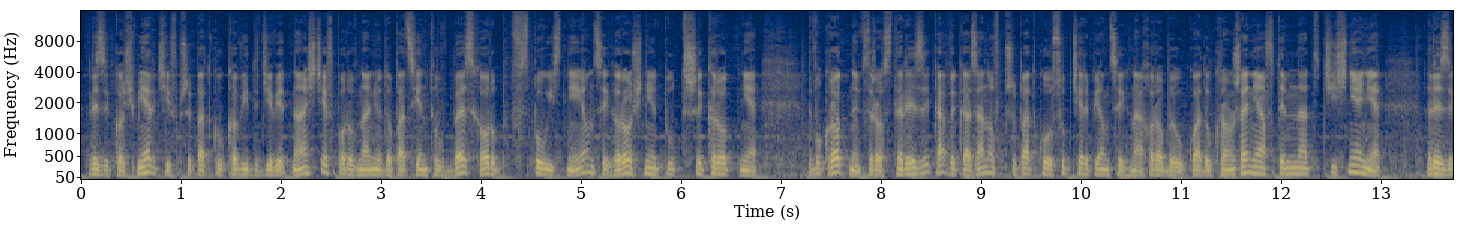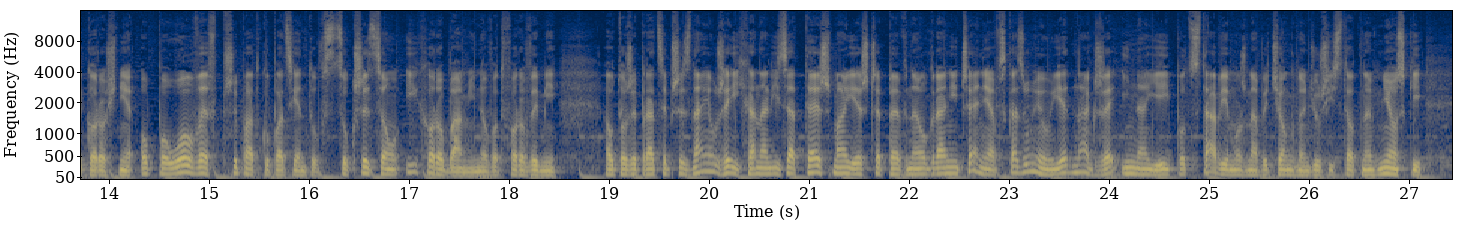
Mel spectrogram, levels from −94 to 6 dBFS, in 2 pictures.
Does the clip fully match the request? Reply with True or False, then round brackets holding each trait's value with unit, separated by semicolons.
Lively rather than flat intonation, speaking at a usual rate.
False (3.7 semitones; 140 wpm)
